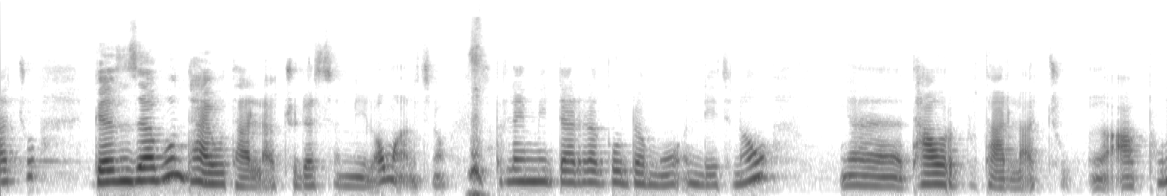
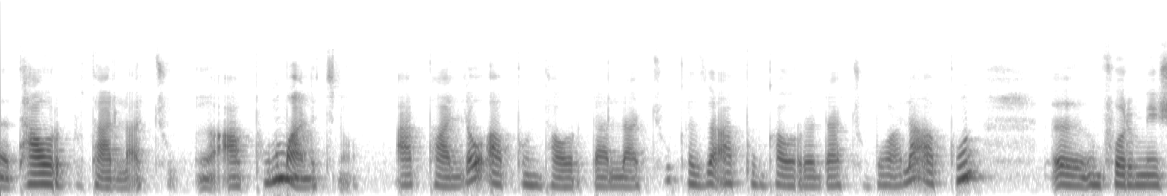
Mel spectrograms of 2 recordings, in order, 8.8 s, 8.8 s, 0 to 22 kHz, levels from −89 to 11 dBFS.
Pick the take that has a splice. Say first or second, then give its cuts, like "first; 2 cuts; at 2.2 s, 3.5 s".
first; 1 cut; at 3.7 s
